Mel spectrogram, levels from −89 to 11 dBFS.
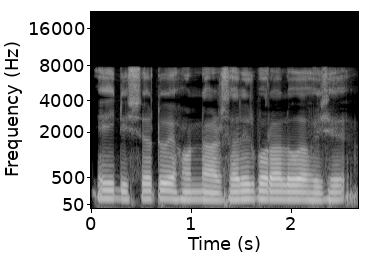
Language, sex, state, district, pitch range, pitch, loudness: Assamese, male, Assam, Kamrup Metropolitan, 115-125 Hz, 120 Hz, -15 LUFS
